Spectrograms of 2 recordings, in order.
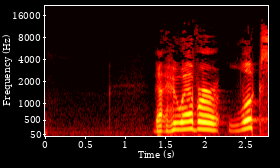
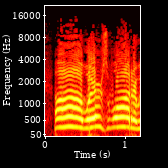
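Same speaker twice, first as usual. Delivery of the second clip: loud, high, complaining mock whine; preacher mocking the complaining Israelites, loud whine; whining Israelites; 5 semitones higher, 10 dB louder than usual. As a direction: whine like a grumbling crowd in the desert. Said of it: "they are complaining about everything".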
